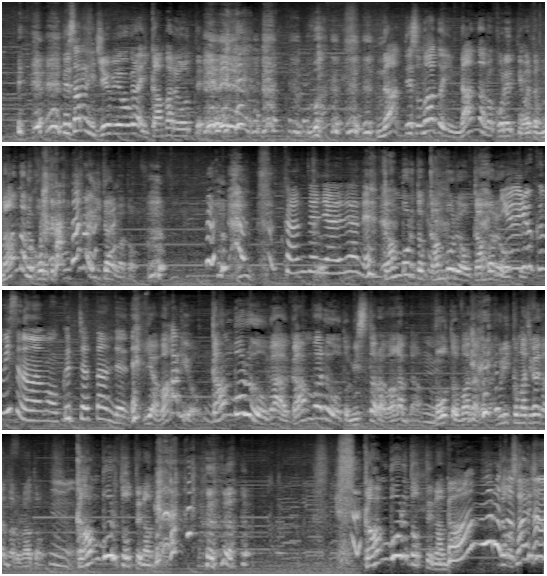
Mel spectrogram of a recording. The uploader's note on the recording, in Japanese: 収録時の機材トラブルか、今回も全体的にノイズが乗っています。ある程度対処してはおりますが、一部不自然に聴こえる、ノイジーな部分が残っております。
